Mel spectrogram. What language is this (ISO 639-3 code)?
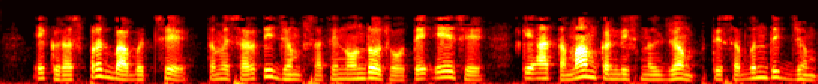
guj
